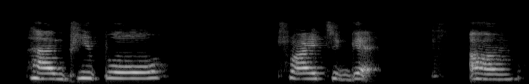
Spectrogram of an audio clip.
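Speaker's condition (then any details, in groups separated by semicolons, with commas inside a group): Cerebral palsy; affects all four limbs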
